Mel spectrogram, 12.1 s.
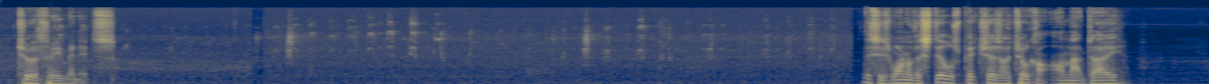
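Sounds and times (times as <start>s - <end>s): high bird chirps: 1.2s - 8.5s.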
